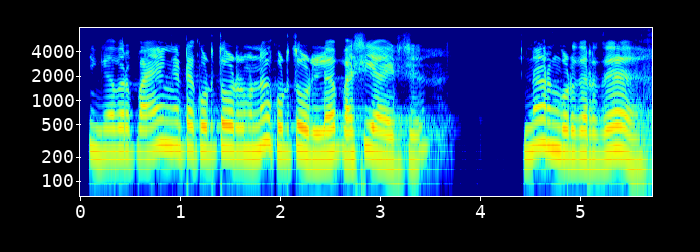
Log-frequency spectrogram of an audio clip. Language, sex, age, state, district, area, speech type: Tamil, female, 60+, Tamil Nadu, Namakkal, rural, spontaneous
